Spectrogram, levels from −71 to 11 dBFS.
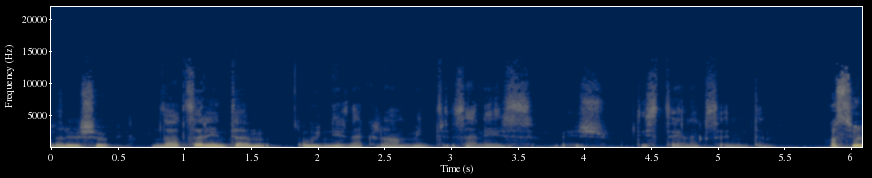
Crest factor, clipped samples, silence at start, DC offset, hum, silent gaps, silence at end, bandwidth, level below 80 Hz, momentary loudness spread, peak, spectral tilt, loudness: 20 dB; under 0.1%; 0 s; under 0.1%; none; none; 0 s; 14.5 kHz; -48 dBFS; 16 LU; -6 dBFS; -6 dB/octave; -29 LUFS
